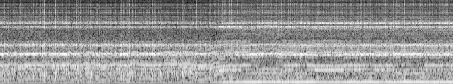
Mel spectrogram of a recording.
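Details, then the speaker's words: Small RC car nitro engine: the idle buzz keeps wandering, climbing, holding, then sinking for no apparent reason despite the engine being in good condition. "yeah so an idol that just keeps wandering for no apparent reason"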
